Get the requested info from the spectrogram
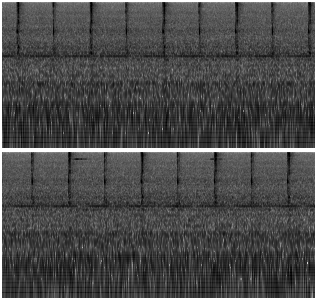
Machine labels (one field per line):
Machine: valve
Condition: normal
